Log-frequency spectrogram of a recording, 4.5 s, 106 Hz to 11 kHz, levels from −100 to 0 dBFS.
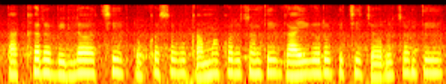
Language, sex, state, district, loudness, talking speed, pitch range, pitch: Odia, female, Odisha, Khordha, -17 LUFS, 135 wpm, 185-205 Hz, 200 Hz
